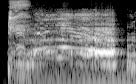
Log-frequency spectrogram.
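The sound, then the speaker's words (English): A person vocally imitates their old computer struggling like a car revving up: a strained, droning moan that rises and swells in pitch for about two seconds, then cuts off, followed by a brief grunt. “It truly sounded like a car. It would heave. Revving up. What did it sound like? It sounded like this.”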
